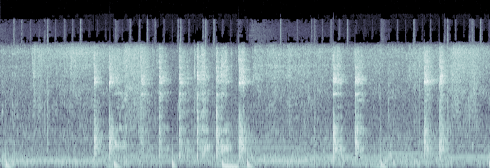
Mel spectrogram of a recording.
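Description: Wok spatula scraping and clanking against the wok as pork is stir-fried, in irregular flurries of sharp ringing strokes.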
